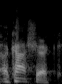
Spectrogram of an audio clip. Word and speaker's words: akashic: right is that how you say it akashic aashic records.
